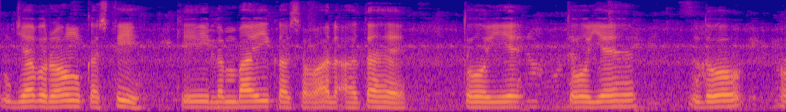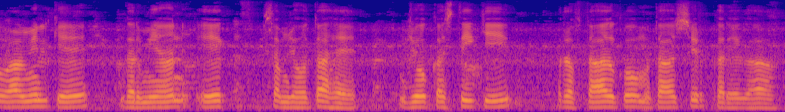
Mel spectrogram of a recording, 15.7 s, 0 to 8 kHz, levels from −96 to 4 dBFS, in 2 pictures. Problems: none marked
